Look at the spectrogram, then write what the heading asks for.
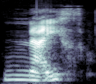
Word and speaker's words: knife: this one it's a silent k k n knife so this is a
